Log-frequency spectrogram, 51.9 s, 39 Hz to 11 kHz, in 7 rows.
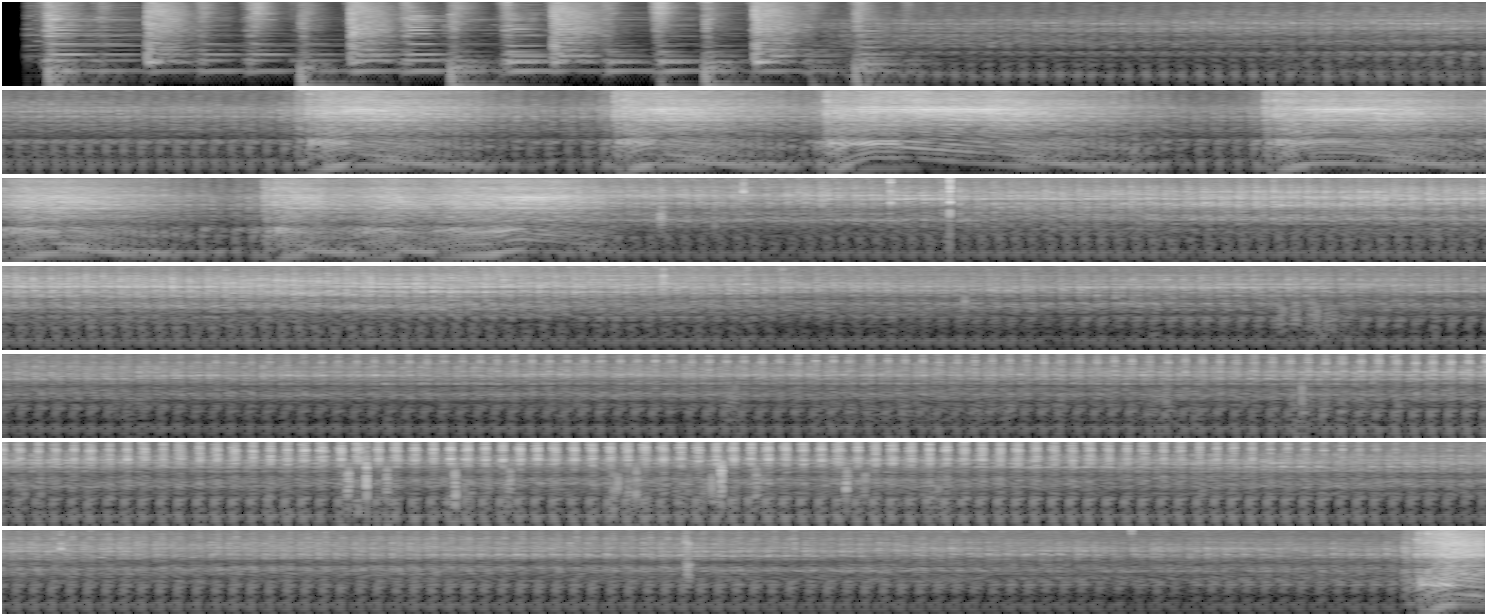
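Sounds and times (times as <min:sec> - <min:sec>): motorcycle engine idling: 0:03.6 - 0:51.9
motorcycle engine revving: 0:03.8 - 0:51.9.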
